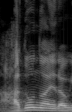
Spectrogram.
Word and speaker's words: 아도나이: 될지 모르겠는 거예요 그래서 이게 나오면 이렇게 항상 아도나이라고 읽는다 그랬잖아요 아도나이 요렇게 씁니다 그래가지고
